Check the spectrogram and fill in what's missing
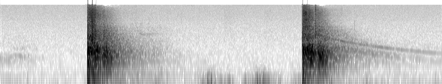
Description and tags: this was recorded at the site of impact. the second shot includes a good ricochet.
